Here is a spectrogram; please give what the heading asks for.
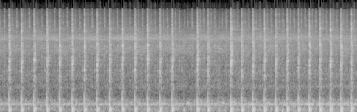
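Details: Ideal Model V throttle-fed upright engine, pull-started, with a carb sensitive to weather and mixture: crisp, evenly spaced firing beats about two per second over a steady background hum, running smoothly and healthy.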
